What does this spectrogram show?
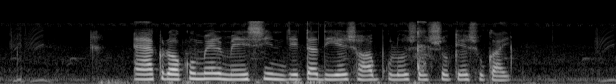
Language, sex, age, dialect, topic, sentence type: Bengali, female, 18-24, Northern/Varendri, agriculture, statement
